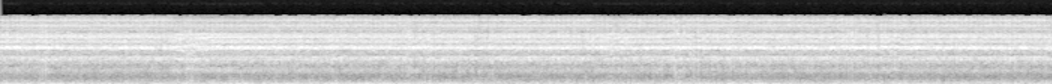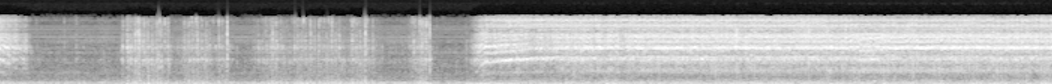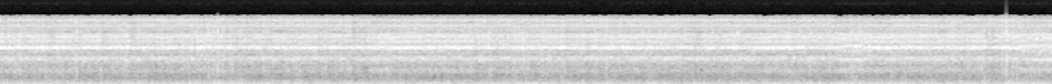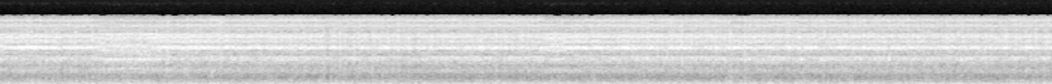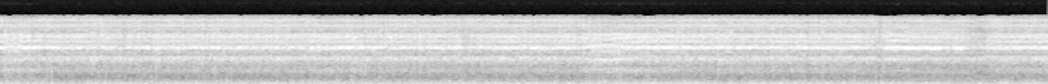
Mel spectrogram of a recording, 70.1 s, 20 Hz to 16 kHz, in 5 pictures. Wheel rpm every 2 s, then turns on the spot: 160, 160, 160, 160, 160, 160, 150, 20, 20, 30, 110, 160, 160, 160, 160, 160, 160, 160, 160, 160, 160, 160, 160, 160, 160, 160, 160, 160, 160, 160, 160, 160, 160, 160, 160.
14-20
